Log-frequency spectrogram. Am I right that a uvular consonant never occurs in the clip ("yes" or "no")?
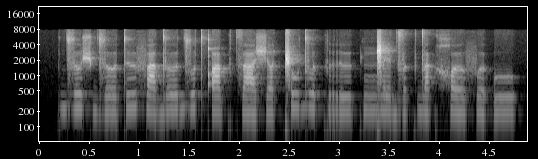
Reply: no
